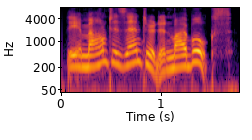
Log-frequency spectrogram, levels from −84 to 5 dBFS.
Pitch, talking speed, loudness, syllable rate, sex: 220 Hz, 235 wpm, -16 LUFS, 5.8 syllables/s, female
